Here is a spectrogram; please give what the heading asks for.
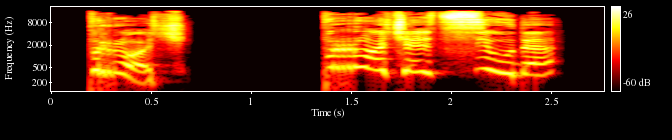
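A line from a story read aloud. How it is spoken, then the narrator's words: Sobbing, repeating. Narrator (Russian): рыдая, повторяла она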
